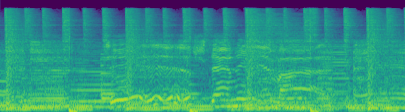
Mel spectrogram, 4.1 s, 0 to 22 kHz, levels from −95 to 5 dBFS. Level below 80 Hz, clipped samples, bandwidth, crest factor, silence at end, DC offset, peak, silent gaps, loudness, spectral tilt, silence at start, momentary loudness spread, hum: -22 dBFS; under 0.1%; 16.5 kHz; 10 dB; 0 s; 0.1%; 0 dBFS; none; -11 LUFS; -4.5 dB/octave; 0 s; 3 LU; none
